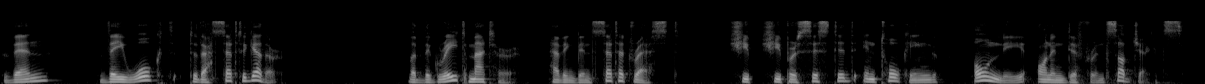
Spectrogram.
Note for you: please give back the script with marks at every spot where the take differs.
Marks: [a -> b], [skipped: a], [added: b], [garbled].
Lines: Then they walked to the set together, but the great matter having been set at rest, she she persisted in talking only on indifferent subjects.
Then they walked to the set together, but the great matter having been set at rest, she she persisted in talking only on indifferent subjects.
